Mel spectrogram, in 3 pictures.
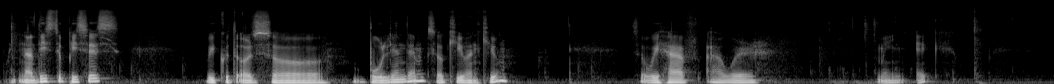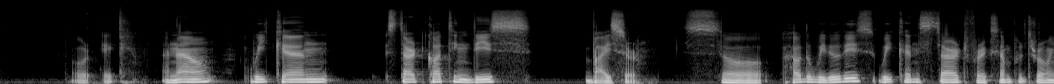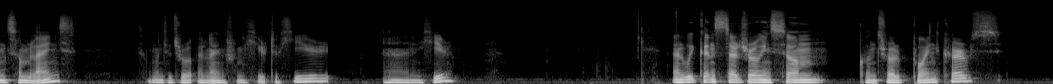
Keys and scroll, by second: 0.0 4, 3.7 typing, 8.0-11.7 typing, 20.8 shift+a, 28.1 ctrl+super+c.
